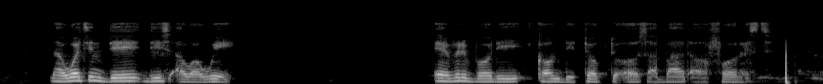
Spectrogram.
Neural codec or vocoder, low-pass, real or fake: none; 7.2 kHz; real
